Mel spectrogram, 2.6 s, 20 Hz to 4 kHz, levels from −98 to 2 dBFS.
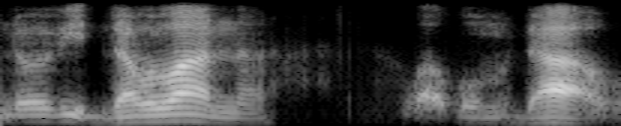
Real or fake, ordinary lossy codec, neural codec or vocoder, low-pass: fake; none; codec, 16 kHz, 0.5 kbps, X-Codec, WavLM features, trained on Multilingual LibriSpeech; 3.6 kHz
